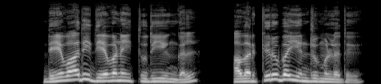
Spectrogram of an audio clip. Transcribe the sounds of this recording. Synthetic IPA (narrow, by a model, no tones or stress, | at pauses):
d̪eːʋaːðid̪eːʋɐnɐɪt̪ːʊðɪjɯŋɡɐɭ | ɐʋɐɾkɪɾɯbɐɪɛndrɯmɯɭːɐðɯ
